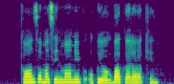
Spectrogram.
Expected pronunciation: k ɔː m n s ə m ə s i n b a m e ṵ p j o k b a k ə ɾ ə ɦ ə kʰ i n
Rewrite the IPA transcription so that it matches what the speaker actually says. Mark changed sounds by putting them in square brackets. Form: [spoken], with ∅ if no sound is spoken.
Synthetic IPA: k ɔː [∅] n s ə m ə s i n [m] a m e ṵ p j o [ɡ] b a k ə ɾ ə ɦ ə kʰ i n

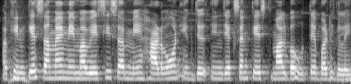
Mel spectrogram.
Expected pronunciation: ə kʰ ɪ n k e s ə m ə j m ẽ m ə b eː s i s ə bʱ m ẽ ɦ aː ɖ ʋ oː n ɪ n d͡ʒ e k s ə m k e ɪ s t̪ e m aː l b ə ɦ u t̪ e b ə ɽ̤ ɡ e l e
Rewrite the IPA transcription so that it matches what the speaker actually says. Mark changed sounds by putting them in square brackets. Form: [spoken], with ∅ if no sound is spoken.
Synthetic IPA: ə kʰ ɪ n k e s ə m ə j m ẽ m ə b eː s i s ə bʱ m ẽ ɦ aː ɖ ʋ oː n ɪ n d͡ʒ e k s ə [n] k e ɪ s t̪ e m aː l b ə ɦ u t̪ e b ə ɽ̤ ɡ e l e

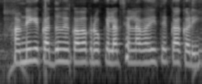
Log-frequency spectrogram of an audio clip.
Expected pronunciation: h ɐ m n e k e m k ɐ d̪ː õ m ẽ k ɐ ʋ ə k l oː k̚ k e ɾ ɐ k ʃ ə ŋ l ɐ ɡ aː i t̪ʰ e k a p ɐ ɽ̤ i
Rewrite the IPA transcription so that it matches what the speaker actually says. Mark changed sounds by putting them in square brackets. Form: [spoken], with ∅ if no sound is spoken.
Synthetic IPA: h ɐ m n e k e [∅] k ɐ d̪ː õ m ẽ k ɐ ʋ ə k [ɾ] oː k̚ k e [l] ɐ k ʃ ə [n] l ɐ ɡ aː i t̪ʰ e k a [k] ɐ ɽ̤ i

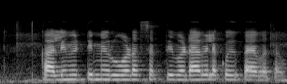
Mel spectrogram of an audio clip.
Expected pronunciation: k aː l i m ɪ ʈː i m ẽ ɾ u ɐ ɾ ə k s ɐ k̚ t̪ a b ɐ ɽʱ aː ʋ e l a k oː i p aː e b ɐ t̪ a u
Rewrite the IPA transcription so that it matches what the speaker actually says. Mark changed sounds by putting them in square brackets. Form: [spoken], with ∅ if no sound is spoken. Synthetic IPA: k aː l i m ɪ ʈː i m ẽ ɾ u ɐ [ɽ] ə k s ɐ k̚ t̪ [i] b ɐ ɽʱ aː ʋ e l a k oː i p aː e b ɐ t̪ a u

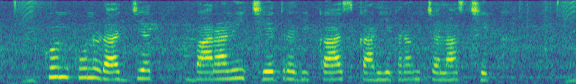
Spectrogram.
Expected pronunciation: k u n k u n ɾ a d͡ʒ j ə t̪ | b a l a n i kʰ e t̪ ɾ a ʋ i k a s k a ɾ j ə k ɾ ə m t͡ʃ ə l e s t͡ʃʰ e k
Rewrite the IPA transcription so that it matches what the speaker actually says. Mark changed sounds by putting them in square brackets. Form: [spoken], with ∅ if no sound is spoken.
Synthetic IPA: k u n k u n ɾ a d͡ʒ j ə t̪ | b a [ɾ] a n i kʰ e t̪ ɾ [ə] ʋ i k a s k a ɾ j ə k ɾ ə m t͡ʃ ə l [a] s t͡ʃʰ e k

